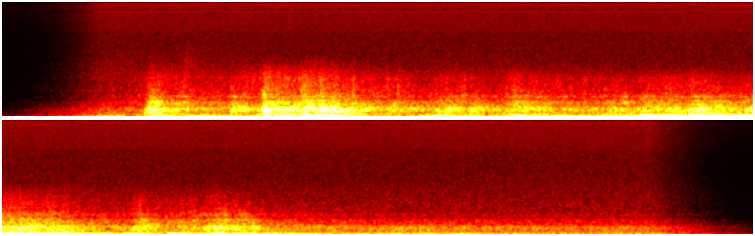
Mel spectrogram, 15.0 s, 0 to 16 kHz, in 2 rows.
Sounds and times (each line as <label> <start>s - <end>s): rain 0.7s - 14.2s
thunder 1.1s - 13.0s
